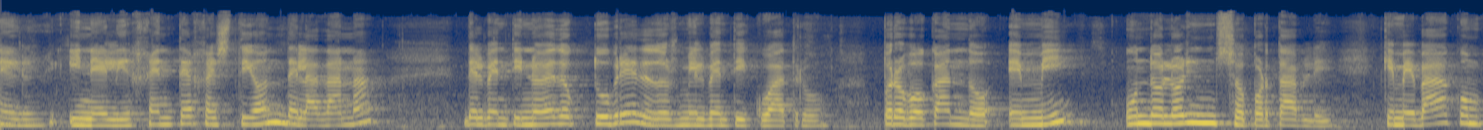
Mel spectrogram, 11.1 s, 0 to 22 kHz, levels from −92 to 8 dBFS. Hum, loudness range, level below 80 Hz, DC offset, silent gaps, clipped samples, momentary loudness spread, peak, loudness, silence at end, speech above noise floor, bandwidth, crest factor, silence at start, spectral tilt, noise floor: none; 2 LU; -54 dBFS; under 0.1%; none; under 0.1%; 13 LU; 0 dBFS; -13 LUFS; 0 s; 22 dB; 15 kHz; 12 dB; 0 s; -4 dB/octave; -35 dBFS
